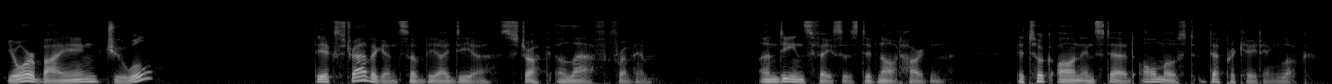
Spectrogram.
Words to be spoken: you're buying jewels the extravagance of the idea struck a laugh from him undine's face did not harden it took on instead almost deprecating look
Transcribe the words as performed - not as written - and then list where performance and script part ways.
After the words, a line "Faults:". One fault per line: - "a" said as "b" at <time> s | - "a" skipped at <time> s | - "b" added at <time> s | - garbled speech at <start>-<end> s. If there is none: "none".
you're buying jewel the extravagance of the idea struck a laugh from him undine's faces did not harden it took on instead almost deprecating look
Faults:
- "jewels" said as "jewel" at 1.1 s
- "face" said as "faces" at 8.1 s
